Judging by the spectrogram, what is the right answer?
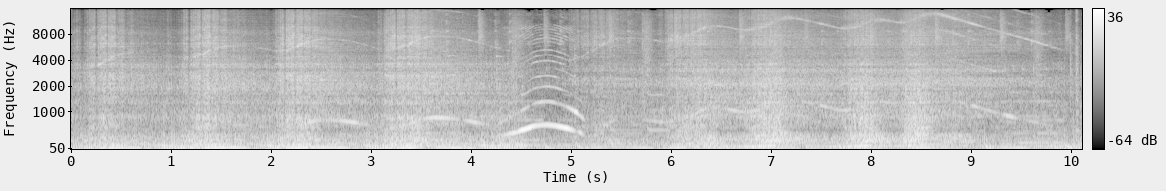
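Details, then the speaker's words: BMW M57 diesel swapped into a Mitsubishi Pajero, not yet remapped, gives a strong, deep rumble climbing and falling cleanly with each throttle blip; healthy engine revving freely. "Și suntem la drum cu M57-le, bă, deci e genial, bă, motorul ăsta."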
